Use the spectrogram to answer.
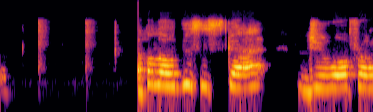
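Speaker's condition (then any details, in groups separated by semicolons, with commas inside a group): Cerebral palsy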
